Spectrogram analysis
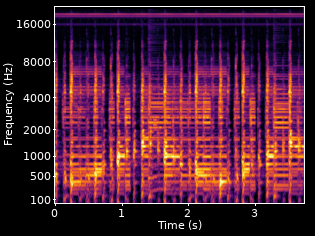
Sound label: Electric Guitar - C maj, 128BPM; Vengeance Samples; VEH3 Electric Guitar Kit 2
